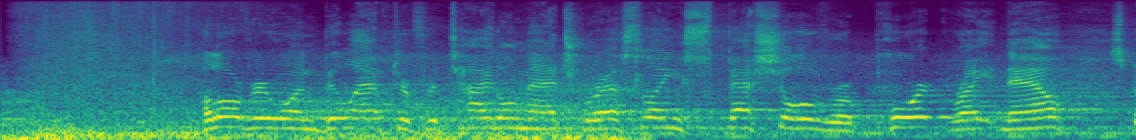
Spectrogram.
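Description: An elderly man speaks with animation into a microphone, close by.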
